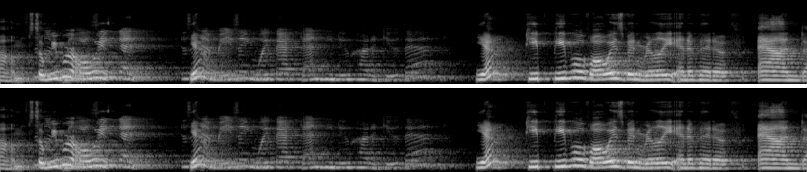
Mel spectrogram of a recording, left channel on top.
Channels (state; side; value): identical; both; correlation 1.00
